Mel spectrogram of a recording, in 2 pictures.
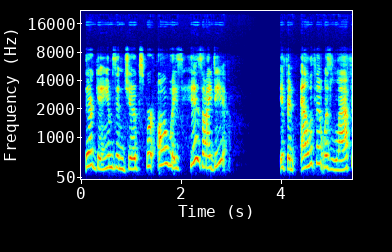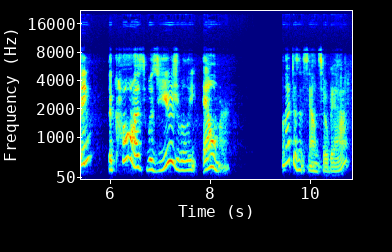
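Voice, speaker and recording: A woman's voice: high voice, animated, a little slow, warm tone, husky. A woman teacher leading a story time lesson for young children, asking lots of questions and emphasising key words. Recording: dull lo-fi sound.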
